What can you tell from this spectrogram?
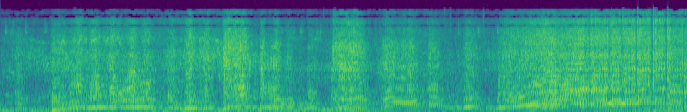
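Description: Ford Mustang doing donuts: its engine revs climb and drop several times, with a long rising rev about six seconds in, over continuous tire screech.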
